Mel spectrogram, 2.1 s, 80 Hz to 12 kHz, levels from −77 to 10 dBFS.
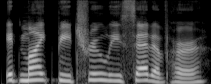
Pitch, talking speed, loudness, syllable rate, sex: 215 Hz, 200 wpm, -17 LUFS, 4.0 syllables/s, female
